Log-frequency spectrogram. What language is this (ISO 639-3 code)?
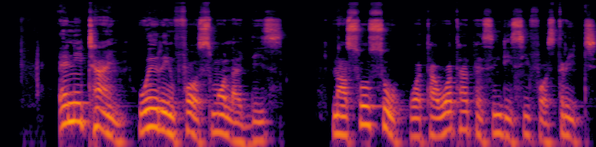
pcm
